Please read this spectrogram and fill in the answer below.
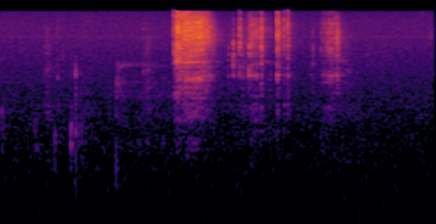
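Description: A short slurp of tea sipped from a cup about halfway through, followed by a few small clicks and crackles.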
